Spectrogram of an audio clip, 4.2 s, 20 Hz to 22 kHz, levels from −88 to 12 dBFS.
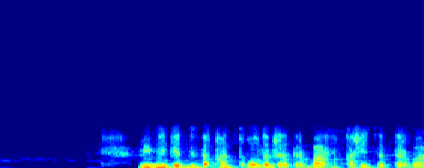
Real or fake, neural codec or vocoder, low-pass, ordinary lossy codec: real; none; 5.4 kHz; Opus, 16 kbps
